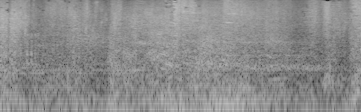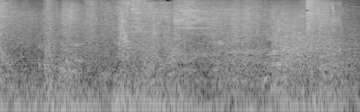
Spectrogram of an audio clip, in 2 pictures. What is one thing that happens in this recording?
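Magic blasts whoosh and crackle in a fast fight.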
